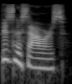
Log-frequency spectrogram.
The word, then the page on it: business hours: American English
